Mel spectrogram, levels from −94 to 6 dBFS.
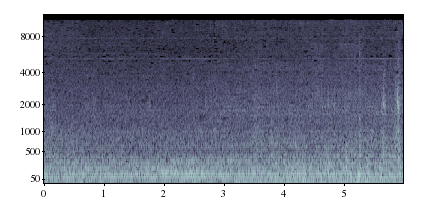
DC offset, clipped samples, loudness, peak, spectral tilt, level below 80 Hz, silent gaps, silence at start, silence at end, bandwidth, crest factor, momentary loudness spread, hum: under 0.1%; under 0.1%; -28 LUFS; -10 dBFS; -6 dB/octave; -32 dBFS; none; 0 s; 0 s; 11.5 kHz; 16 dB; 3 LU; none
